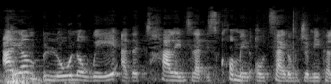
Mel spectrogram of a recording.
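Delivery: usual speaking voice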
